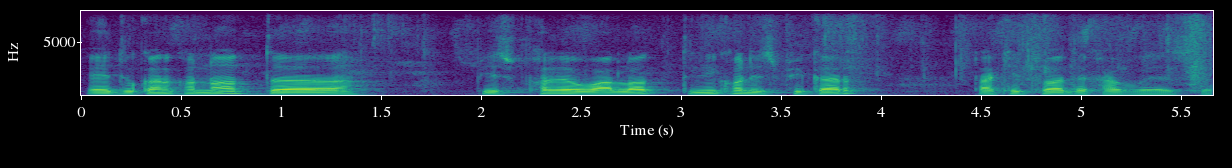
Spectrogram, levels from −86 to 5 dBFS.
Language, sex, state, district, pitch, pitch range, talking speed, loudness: Assamese, male, Assam, Sonitpur, 130 Hz, 120-135 Hz, 135 wpm, -16 LUFS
